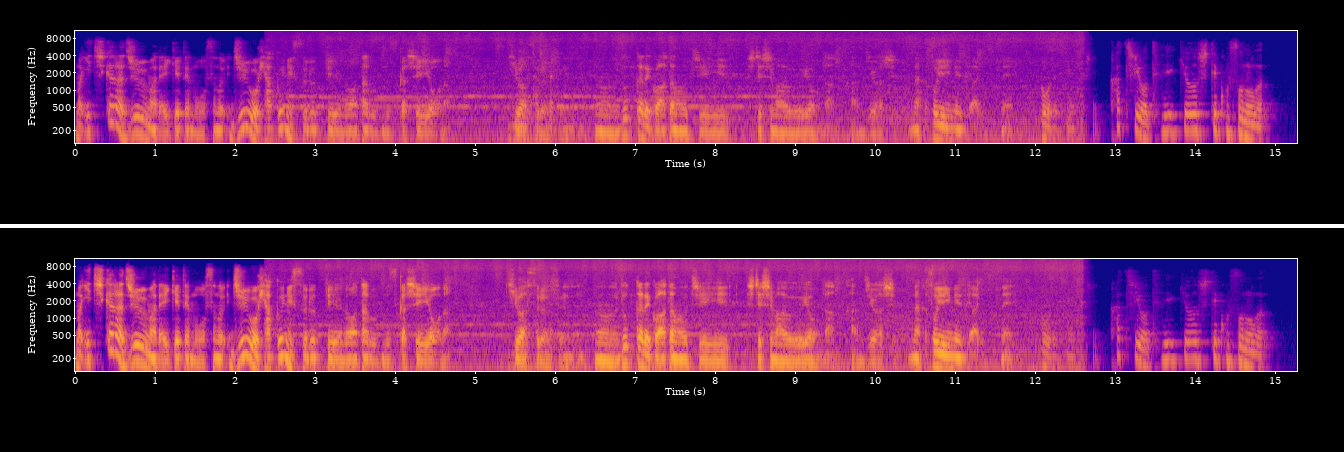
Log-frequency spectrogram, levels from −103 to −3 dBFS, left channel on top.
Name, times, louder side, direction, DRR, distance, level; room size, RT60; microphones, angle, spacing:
voice 1, 0.0-4.7 5.4-11.8, right 8 dB, 80° right, 0.3 m, -31 dB
sound 1, 2.4-9.3, left 1 dB, 5° left, 1.0 m, -49 dB
sound 2, 2.4-12.6, right 5 dB, 35° right, 0.8 m, -47 dB
voice 2, 5.4-6.1 12.1-12.5 12.9-14.8, left 3 dB, 50° left, 0.8 m, -41 dB
10.5 x 3.7 x 3.8 m
head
